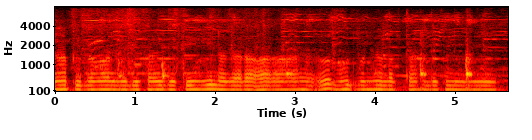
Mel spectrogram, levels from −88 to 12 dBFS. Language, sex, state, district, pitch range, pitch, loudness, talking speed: Hindi, male, Bihar, Araria, 135-140 Hz, 140 Hz, -31 LUFS, 180 wpm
